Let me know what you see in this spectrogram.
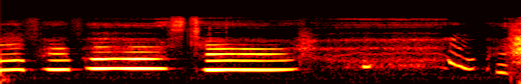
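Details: Happy Birthday singing task by clinician and patient with vocal cord nodules, with raspy air escape, onset delays and squeaks from mucosal injury; dysphonia from vocal cord nodules.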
